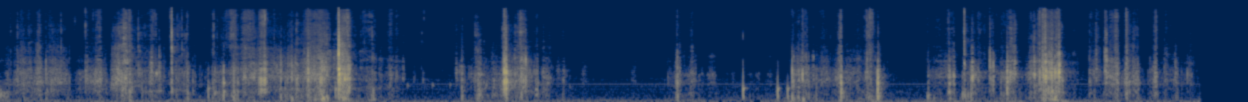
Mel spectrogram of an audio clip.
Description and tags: Storing an item in a Box
The sound comes from a tattoo gun being placed back into its box.
box, storage, machine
